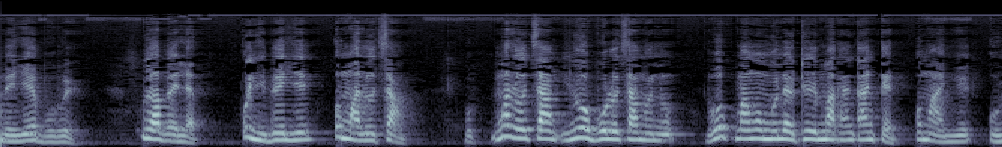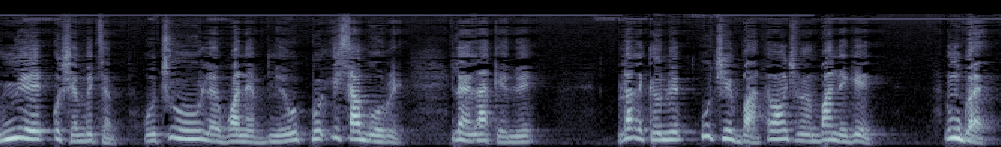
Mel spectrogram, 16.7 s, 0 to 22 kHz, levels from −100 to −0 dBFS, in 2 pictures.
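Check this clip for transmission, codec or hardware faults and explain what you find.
Two faults run through the whole clip.

Throughout, a faint high whistle drifts between 13.2 and 13.8 kHz, roughly 30 dB below the speech. This is switching supply whistle from a power supply running in an audible burst mode or beating with another one.

Throughout, sibilants sound gritty and lispy over a bright but synthetic-sounding treble, with nothing above 14.9 kHz. This is likely HE-AAC compression at a low bitrate near 20 kbps, rebuilding the treble by copying lower bands upward.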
